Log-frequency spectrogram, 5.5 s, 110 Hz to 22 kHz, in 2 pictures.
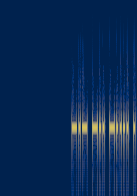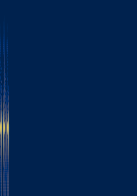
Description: Morse code, heard as a keyed tone, about 34 wpm, 700 Hz. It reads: KD6H
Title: USA Call Signs - 4 Characters - Repeated 3x - 35wpm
